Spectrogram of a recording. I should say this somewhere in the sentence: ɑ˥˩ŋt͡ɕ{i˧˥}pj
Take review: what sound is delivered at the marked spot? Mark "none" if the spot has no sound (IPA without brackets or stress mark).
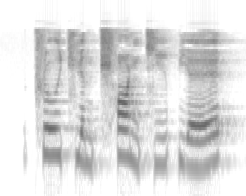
i˧˥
